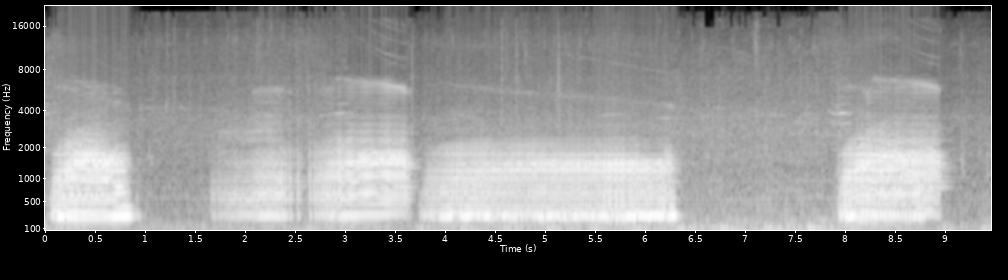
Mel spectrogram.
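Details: Song of a male frog in a field: a sequence of loud, buzzy, harmonic drones of varying length, the middle ones sustained for two to three seconds, separated by short pauses.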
